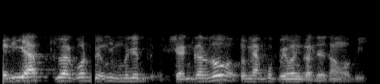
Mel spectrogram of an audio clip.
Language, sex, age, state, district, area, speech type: Hindi, male, 30-45, Madhya Pradesh, Gwalior, rural, conversation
